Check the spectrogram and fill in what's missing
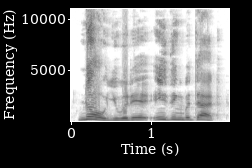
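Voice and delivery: high, loud frantic protest; panicked shout. Acted. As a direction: yell to stop a disaster. Acted panicked reply to meteor threat.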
